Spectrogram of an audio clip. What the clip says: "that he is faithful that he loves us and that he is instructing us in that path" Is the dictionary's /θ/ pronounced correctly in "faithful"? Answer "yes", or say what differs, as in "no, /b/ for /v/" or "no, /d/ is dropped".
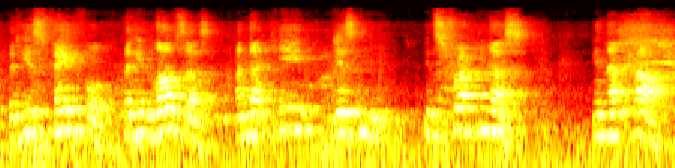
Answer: yes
